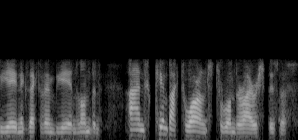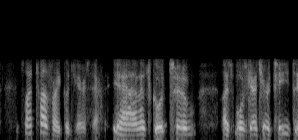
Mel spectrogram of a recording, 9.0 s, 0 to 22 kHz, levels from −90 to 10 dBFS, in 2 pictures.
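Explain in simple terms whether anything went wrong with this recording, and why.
Something did go wrong, for the whole clip. The speech has passed through the G.723.1 codec, an old internet-phone format. It throws away everything above about 3.7 kHz and redraws the voice in coarse 30 ms chunks. So speech sounds muffled and hoarse, with smeared consonants.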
